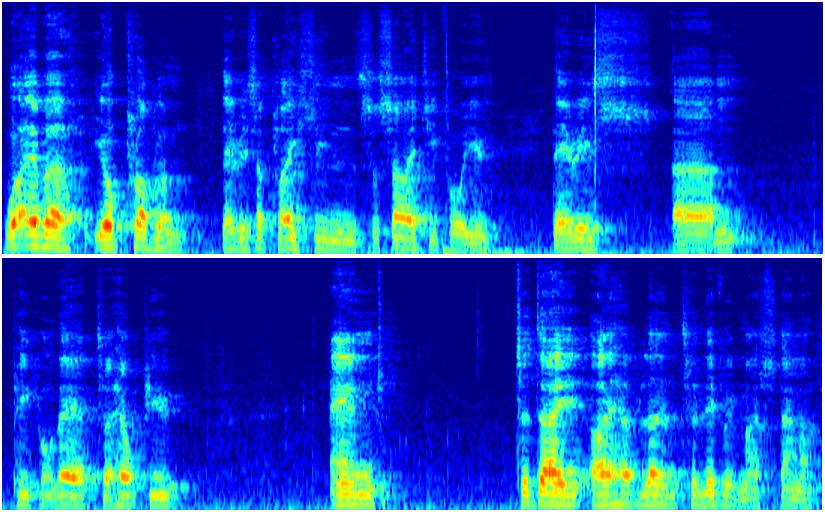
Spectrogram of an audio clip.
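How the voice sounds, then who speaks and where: A man with a stammer gives a personal talk in a slow, unhurried way. He pauses often and fills the gaps with ums. His voice rings around an echoey hall, at a middle pitch. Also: fairly even intonation, a little mellow. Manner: slow, halting, with frequent pauses and fillers. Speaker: speaker giving a talk. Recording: echoey room.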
